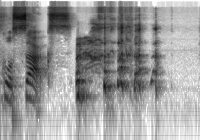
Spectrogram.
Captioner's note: laughs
